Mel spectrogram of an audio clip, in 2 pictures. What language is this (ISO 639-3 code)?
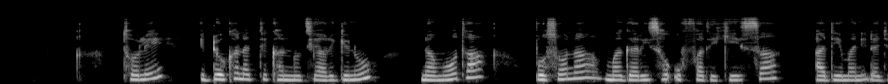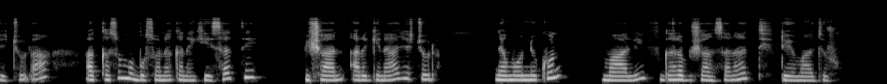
orm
